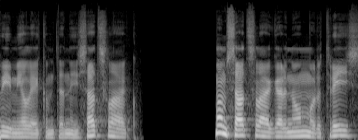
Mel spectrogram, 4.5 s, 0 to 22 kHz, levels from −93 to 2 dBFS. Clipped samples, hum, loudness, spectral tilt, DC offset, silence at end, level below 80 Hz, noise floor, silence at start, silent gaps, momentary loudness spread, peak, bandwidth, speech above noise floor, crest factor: under 0.1%; none; -23 LUFS; -6 dB/octave; under 0.1%; 0 s; -56 dBFS; under -90 dBFS; 0 s; 1.79-2.69 s; 9 LU; -6 dBFS; 17.5 kHz; over 67 dB; 18 dB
